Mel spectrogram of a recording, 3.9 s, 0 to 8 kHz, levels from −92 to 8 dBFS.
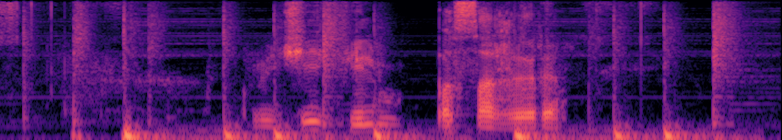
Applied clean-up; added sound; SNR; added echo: none; Drum kit; 1 dB; none.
